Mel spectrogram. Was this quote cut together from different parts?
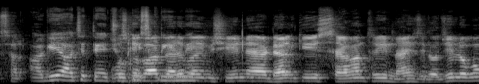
no; 0 cuts

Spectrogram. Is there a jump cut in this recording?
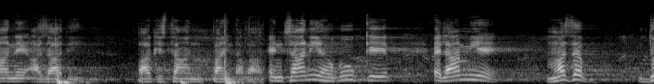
yes; 1 cut; at 2.6 s

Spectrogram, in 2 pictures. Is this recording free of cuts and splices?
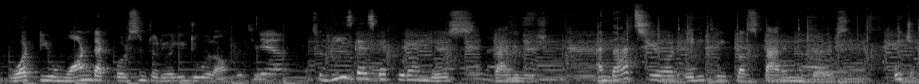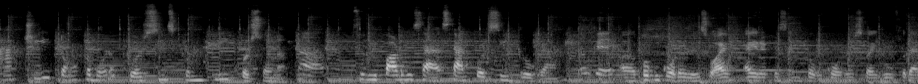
no; 2 cuts; at 3.1 s, 12.7 s

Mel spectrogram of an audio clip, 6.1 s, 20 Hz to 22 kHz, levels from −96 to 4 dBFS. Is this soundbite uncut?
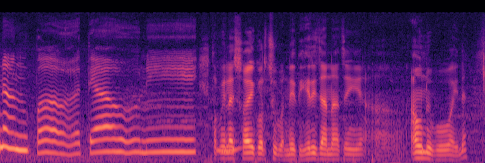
no; 1 cut; at 2.6 s

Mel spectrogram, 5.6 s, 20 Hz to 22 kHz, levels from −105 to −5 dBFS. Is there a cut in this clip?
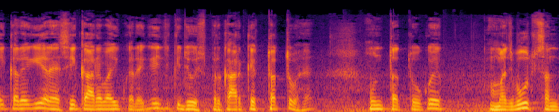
no; 0 cuts

